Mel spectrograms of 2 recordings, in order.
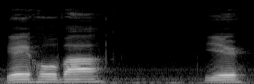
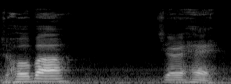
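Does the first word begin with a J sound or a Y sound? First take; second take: Y sound; J sound. First: The first word begins with a Y sound. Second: The first word begins with a J sound. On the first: The speaker calls it right. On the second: The speaker calls it wrong.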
